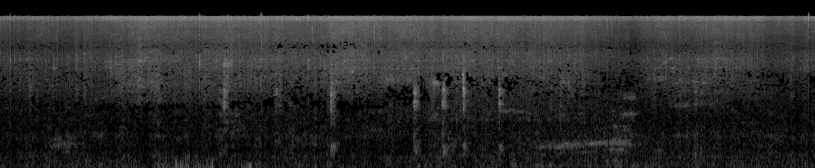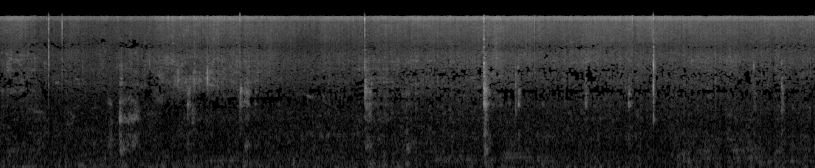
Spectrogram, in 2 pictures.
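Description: Chicken wings sizzling faintly on a hot kettle grill, with scattered light clicks of metal tongs against the grate as wings are turned and lifted off.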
